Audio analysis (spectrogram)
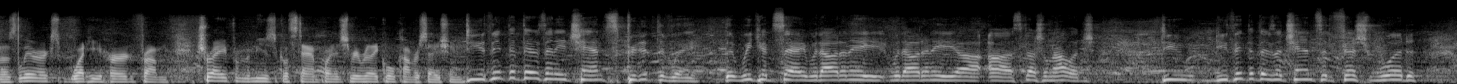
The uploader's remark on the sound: This is a special episode that was recorded in the Dick's lot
